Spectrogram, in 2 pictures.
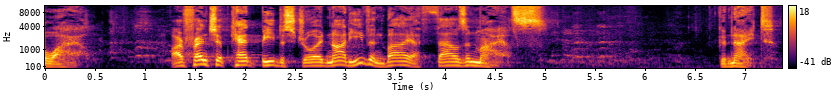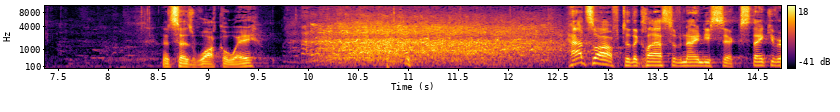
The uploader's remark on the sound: Recorded live at the Hot Docs Podcast Festival in Toronto.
